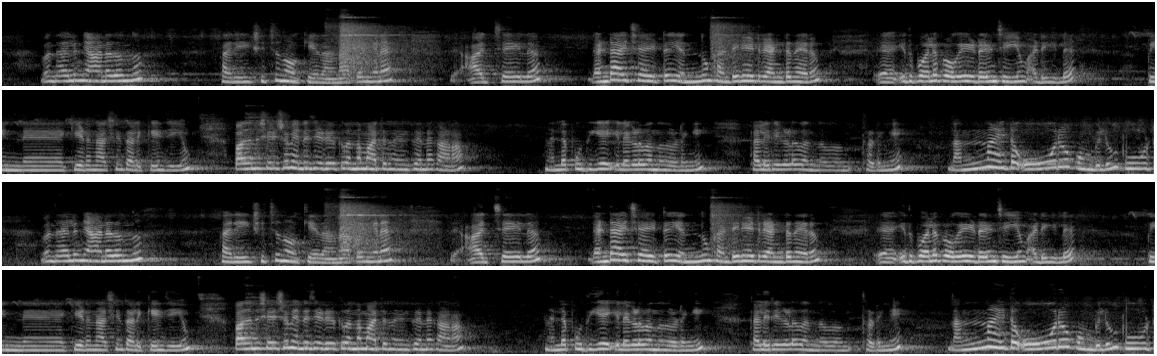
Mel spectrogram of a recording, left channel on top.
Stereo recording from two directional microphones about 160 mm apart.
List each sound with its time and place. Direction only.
0.4 s a woman's voice: 15° right (ahead or behind)
2.7 s a woman's voice: centre (ahead or behind)
4.6 s a woman's voice: 15° right (ahead or behind)
5.9 s a woman's voice: 5° right (ahead or behind)
11.4 s a woman's voice: centre (ahead or behind)
12.5 s a woman's voice: 20° right (ahead or behind)
19.5 s a woman's voice: 20° right (ahead or behind)
21.0 s a woman's voice: 5° right (ahead or behind)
